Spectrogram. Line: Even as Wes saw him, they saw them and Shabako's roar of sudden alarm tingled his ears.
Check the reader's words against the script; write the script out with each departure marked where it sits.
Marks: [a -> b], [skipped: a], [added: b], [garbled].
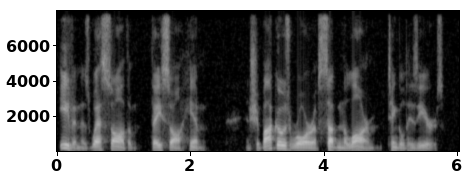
Even as Wes saw [him, -> them] they saw [them -> him] and Shabako's roar of sudden alarm tingled his ears.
